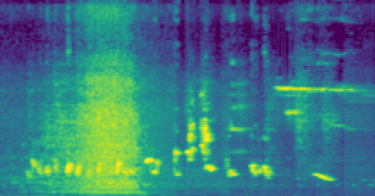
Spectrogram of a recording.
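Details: Young sooty-headed bulbul giving a ngriwik chattering song used as a lure: quick run of short chirpy notes, then scattered bright, slurred notes, several sharp and high, after a loud rushing noise at the start.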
